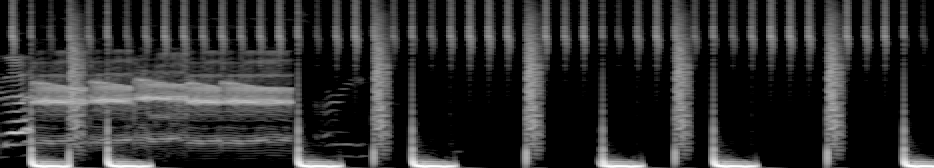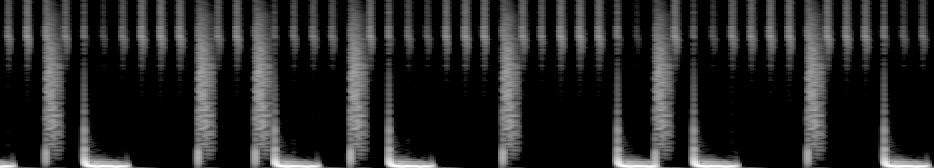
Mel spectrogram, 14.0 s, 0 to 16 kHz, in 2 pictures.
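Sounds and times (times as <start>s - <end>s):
hi-hat clicks: 0.0s - 14.0s
kick drum thuds: 0.2s - 1.2s, 2.2s - 3.5s, 4.5s - 4.8s, 5.4s - 5.7s, 6.8s - 8.0s, 9.1s - 10.3s, 11.6s - 12.6s, 13.6s - 14.0s.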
